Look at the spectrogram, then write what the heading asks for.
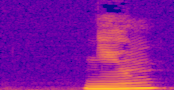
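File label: "ning2", Chinese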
